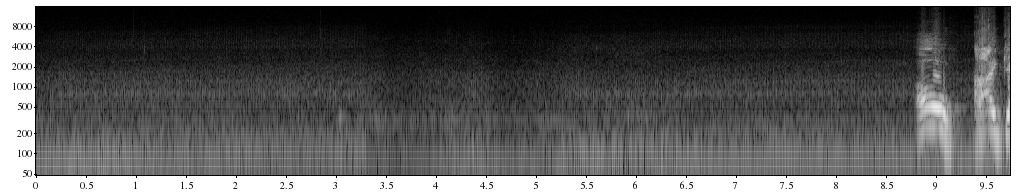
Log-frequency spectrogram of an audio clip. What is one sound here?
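A tractor engine rumbles steadily while driving.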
